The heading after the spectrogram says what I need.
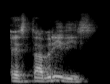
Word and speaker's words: Stabridis: Híjole, tu apellido no sé bien cómo se pronuncia, man. Estabridis.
